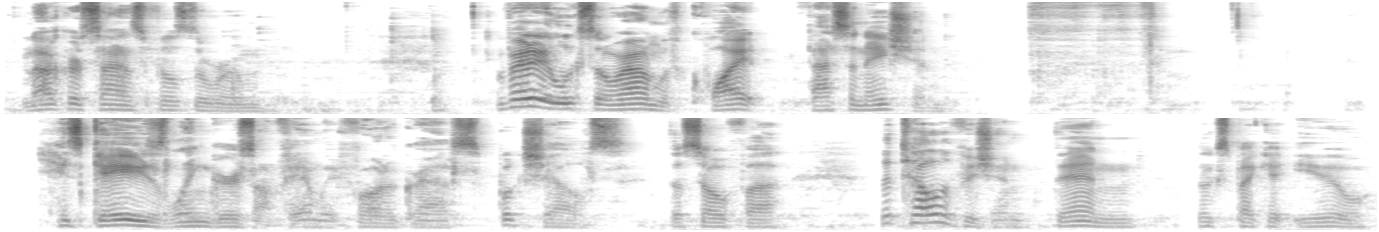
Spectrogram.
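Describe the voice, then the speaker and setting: A man's voice: medium pitch, animated, unhurried, long pauses, pushed and bright, slight background noise. A man doing casual livestream game commentary, reading on-screen text aloud and muttering asides to himself. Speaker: game streamer.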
